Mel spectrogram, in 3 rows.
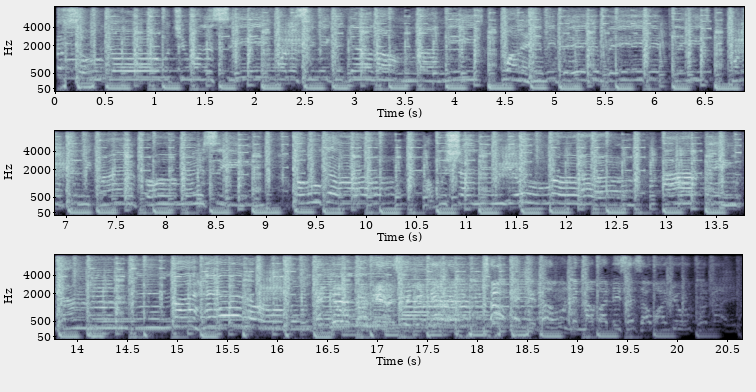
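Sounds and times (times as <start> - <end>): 
reggae music: 0.0 - 20.6.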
